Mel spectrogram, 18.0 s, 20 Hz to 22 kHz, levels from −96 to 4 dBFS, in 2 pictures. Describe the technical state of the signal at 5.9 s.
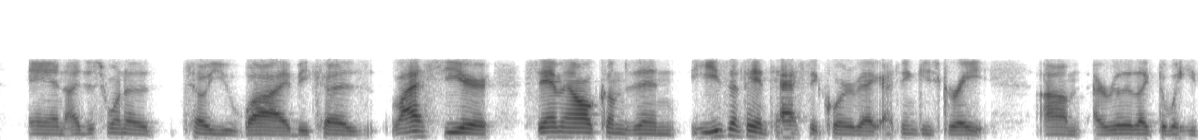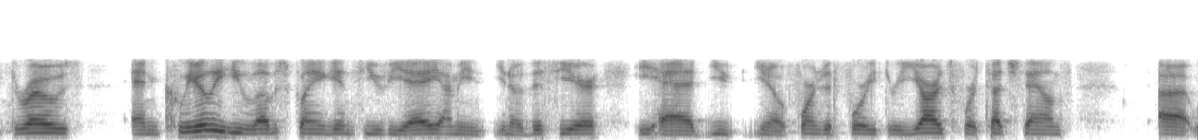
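VoIP packet loss concealed by the speech codec occurs from 5.83 to 5.97 s. A 20 ms gap, which fits a single lost frame, was filled by extrapolating the last pitch and filter at fading gain, giving a brief buzzy or noise-like smear whose weakness persists until about 5.97 s.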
